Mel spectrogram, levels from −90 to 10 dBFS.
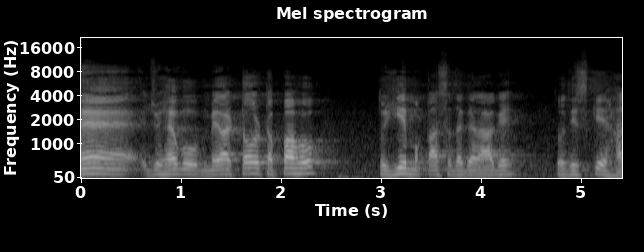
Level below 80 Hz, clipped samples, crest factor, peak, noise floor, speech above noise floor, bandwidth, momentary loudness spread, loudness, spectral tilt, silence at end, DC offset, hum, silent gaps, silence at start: -72 dBFS; under 0.1%; 20 dB; -14 dBFS; -59 dBFS; 26 dB; 13 kHz; 12 LU; -35 LUFS; -5.5 dB/octave; 0 s; under 0.1%; none; none; 0 s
